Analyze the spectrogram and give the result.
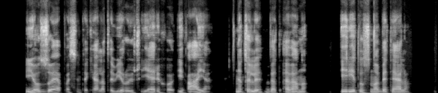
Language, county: Lithuanian, Telšiai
